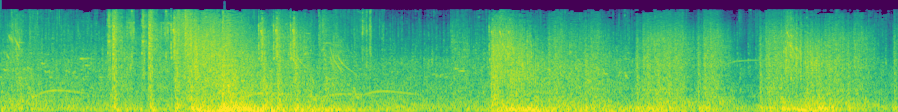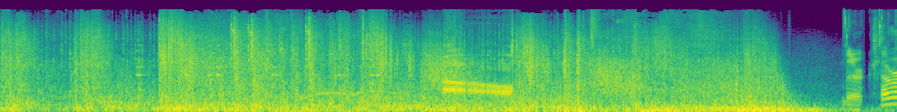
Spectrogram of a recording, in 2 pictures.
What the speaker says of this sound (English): Clever enough to throw grenades.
